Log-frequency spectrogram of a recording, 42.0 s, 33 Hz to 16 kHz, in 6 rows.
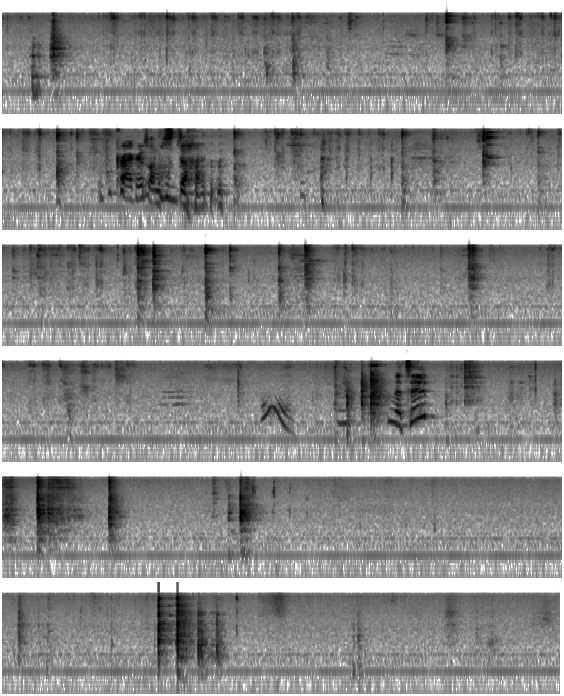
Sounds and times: Speech: 0:24.2 - 0:26.5.

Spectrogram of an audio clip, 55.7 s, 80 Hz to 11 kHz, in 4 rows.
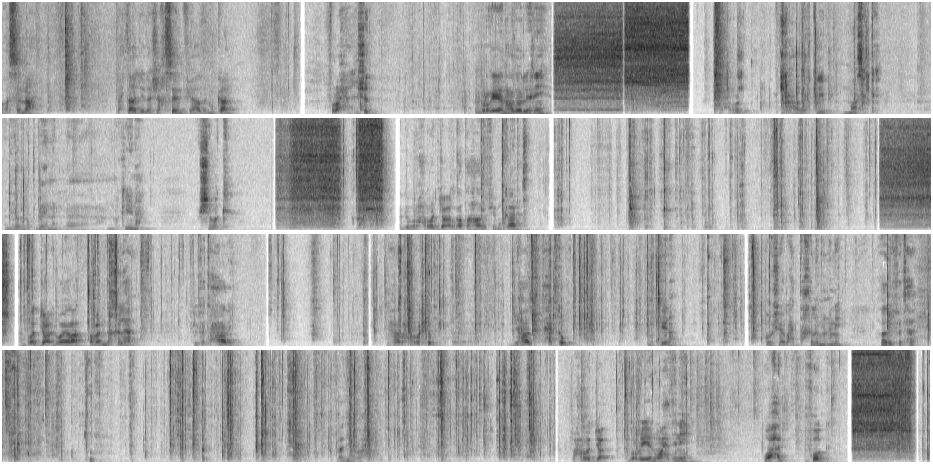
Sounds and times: Speech: 0:00.0 - 0:00.6, 0:01.7 - 0:03.6, 0:04.9 - 0:05.7, 0:07.1 - 0:08.3, 0:10.8 - 0:13.2, 0:14.0 - 0:16.2, 0:16.9 - 0:17.5, 0:19.9 - 0:21.9, 0:28.1 - 0:30.0, 0:30.7 - 0:31.5, 0:33.6 - 0:36.5, 0:37.5 - 0:38.1, 0:39.3 - 0:41.7, 0:43.0 - 0:43.4, 0:46.8 - 0:47.4, 0:50.4 - 0:52.3, 0:53.2 - 0:54.4
Drill: 0:08.3 - 0:10.4, 0:18.0 - 0:19.8, 0:27.0 - 0:28.1, 0:54.6 - 0:55.6.

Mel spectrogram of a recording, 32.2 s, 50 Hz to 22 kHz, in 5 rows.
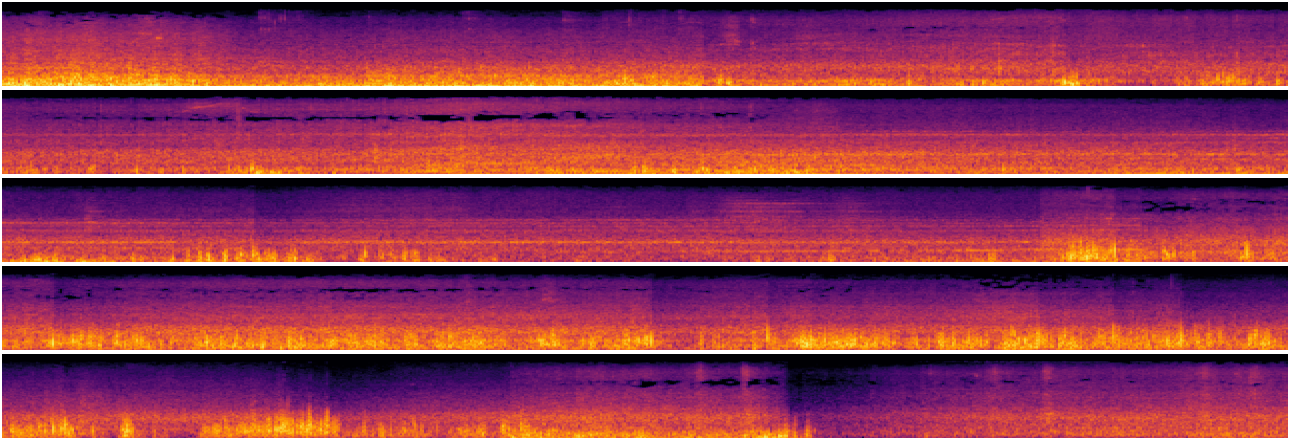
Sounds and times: Train: 0:00.0 - 0:32.1
Wind: 0:00.0 - 0:32.1.

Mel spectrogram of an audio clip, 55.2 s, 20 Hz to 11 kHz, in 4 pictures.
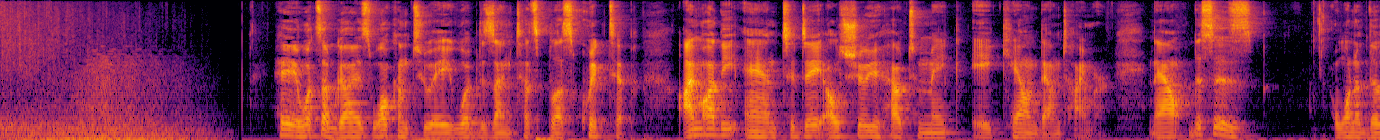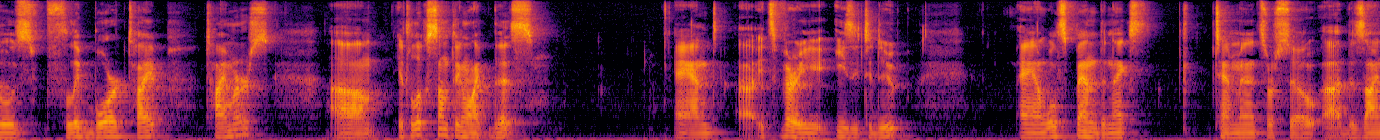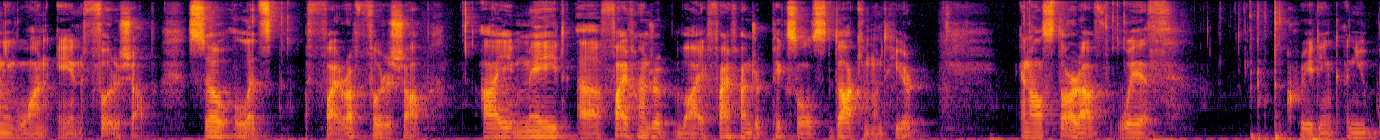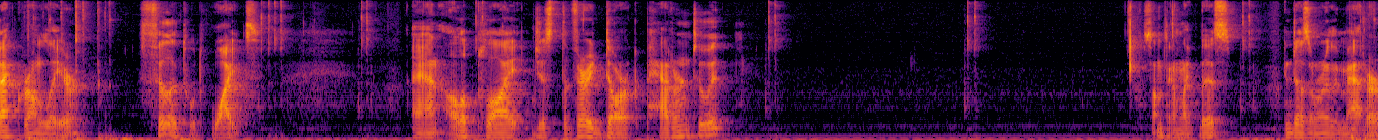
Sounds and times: Speech: 0:02.8 - 0:12.6, 0:13.2 - 0:19.3, 0:20.5 - 0:22.9, 0:24.0 - 0:25.4, 0:26.0 - 0:36.9, 0:37.8 - 0:39.5, 0:40.4 - 0:44.1, 0:45.5 - 0:48.8, 0:52.7 - 0:55.1.

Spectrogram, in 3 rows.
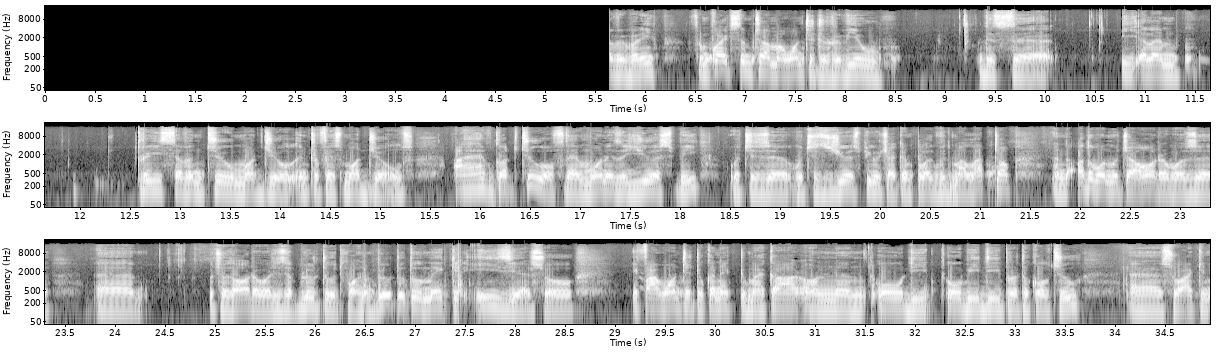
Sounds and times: Speech: 0:05.7 - 0:08.6, 0:09.2 - 0:34.9.

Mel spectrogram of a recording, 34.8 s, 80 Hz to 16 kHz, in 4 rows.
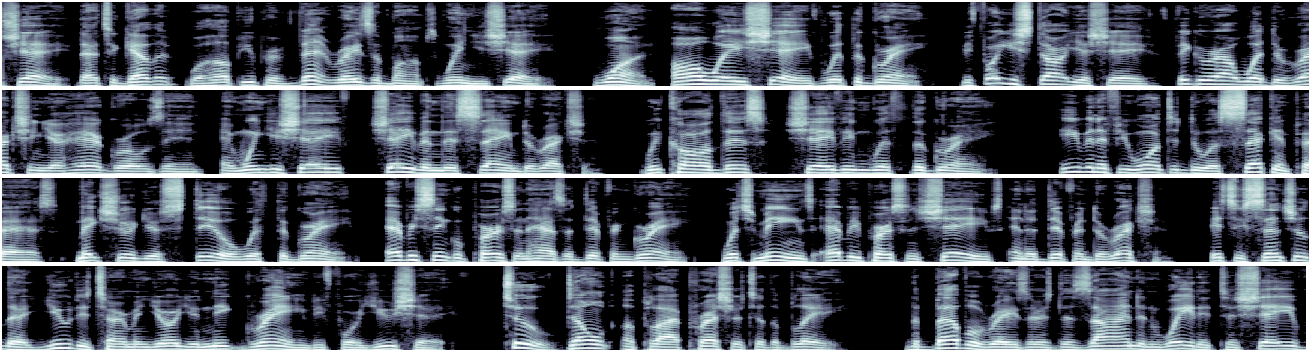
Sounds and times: Speech: 0:00.0 - 0:34.8.

